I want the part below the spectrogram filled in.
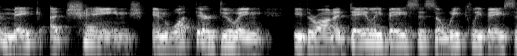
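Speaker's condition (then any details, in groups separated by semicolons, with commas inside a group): No condition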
